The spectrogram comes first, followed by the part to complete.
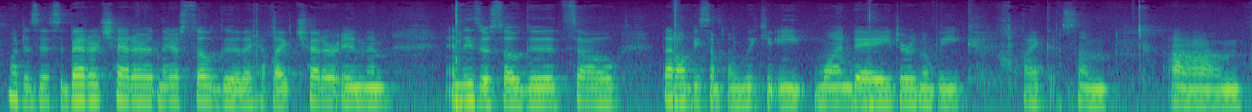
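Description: A woman's voice: deep voice, level tone, moderate pace, a little mellow, a little hiss or hum. A woman, rambling casually through a grocery haul in her kitchen, with plenty of fillers and restarts. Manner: chatty and rambling, with many fillers and self-corrections. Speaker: vlogger. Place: home kitchen, indoors. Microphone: camera pointed at the counter, speaker off-screen.

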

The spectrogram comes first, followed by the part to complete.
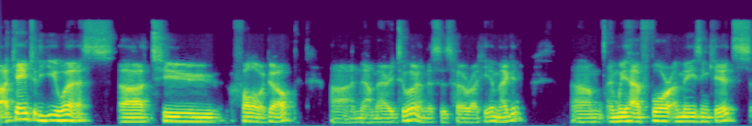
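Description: A man in his forties with an Australian accent, earnestly introducing himself for a teaching job, with many fillers and restarts, recorded on a webcam indoors. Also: fairly low pitch. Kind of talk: video job application talk. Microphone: webcam video recording.

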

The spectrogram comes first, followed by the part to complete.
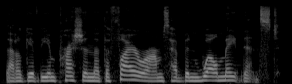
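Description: An actress voicing a cold, dignified female musketeer who gives calm, firm instructions. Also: lowish voice, a little fast, soft background music, lightly acted. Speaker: weapons instructor in a game cutscene.

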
